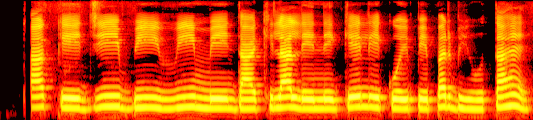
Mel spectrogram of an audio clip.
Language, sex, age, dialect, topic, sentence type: Hindi, female, 18-24, Awadhi Bundeli, banking, statement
